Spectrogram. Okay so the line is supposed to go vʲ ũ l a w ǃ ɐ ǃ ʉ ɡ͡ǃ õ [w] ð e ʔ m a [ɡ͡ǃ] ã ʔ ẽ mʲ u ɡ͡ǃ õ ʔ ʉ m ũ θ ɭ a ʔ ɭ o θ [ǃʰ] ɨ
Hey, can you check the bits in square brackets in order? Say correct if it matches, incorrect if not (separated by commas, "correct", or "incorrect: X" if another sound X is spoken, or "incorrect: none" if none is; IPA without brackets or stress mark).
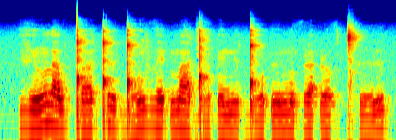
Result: incorrect: v, correct, incorrect: ǀʰ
